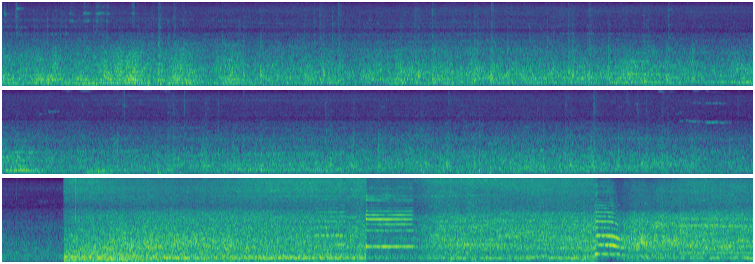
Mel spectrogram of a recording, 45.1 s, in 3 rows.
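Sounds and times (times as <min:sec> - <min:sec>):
diesel train approaching: 0:00.0 - 0:45.0
train rumbling along track: 0:00.0 - 0:45.0
train horn: 0:36.2 - 0:38.4, 0:39.0 - 0:42.6.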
